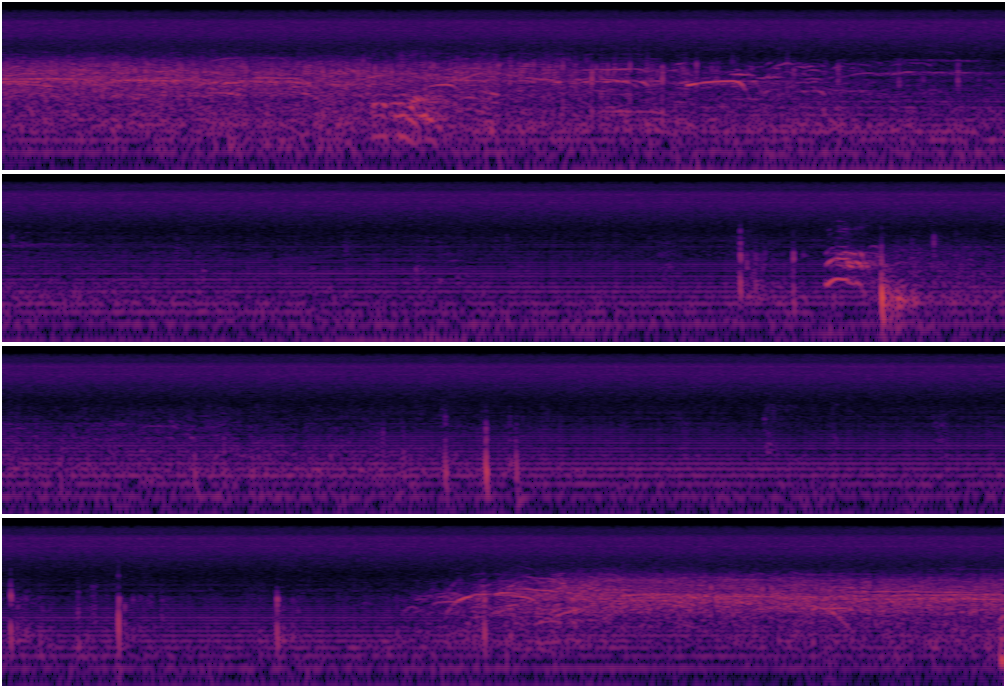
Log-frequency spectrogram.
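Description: Tennis crowd noise: many voices at first, then settling to a quiet hum while sharp ball strikes sound every second or two during a rally. Near the end the crowd swells again in cheering and applause.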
